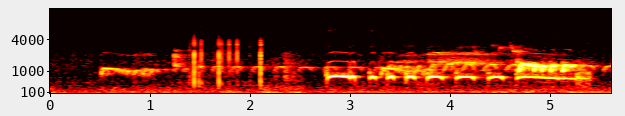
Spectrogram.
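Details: Zebra dove lure song from a local bird meant to set other zebra doves calling. A few sharp clicks come first, then a run of short repeated hollow notes ending in a bubbling trilled coo.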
